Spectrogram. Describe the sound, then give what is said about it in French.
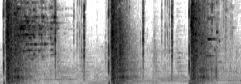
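Three loud rifle shots ring out about a second apart, fired through the door and windows of a house, each a sharp blast with a crackling tail like wood and glass shattering, plus a few smaller knocks between them. “Clyde relève son fusil, il se met à tirer à travers la porte et les fenêtres.”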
